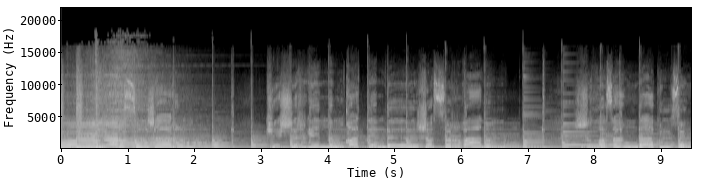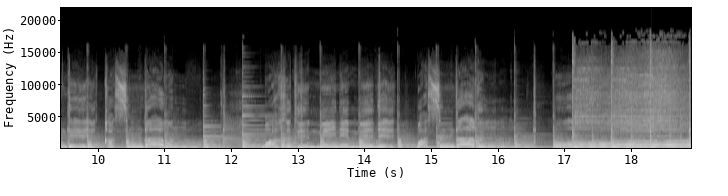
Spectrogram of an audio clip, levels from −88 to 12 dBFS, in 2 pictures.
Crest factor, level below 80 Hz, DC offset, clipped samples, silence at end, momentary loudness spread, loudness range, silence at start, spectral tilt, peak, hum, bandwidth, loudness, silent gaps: 14 dB; -26 dBFS; under 0.1%; under 0.1%; 0 s; 8 LU; 3 LU; 0 s; -4.5 dB/octave; 0 dBFS; none; 18 kHz; -14 LUFS; none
